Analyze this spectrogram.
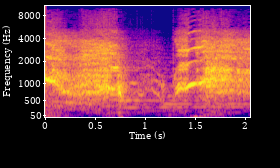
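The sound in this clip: A woman screams in two long, loud, high-pitched cries separated by a brief gap, the voice strained and wavering throughout.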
